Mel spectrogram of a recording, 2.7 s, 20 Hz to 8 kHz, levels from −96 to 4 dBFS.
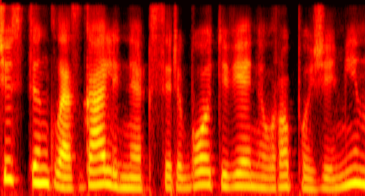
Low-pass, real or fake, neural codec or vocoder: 7.2 kHz; fake; codec, 16 kHz, about 1 kbps, DyCAST, with the encoder's durations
